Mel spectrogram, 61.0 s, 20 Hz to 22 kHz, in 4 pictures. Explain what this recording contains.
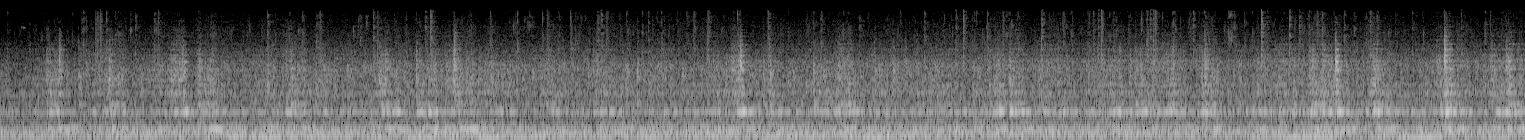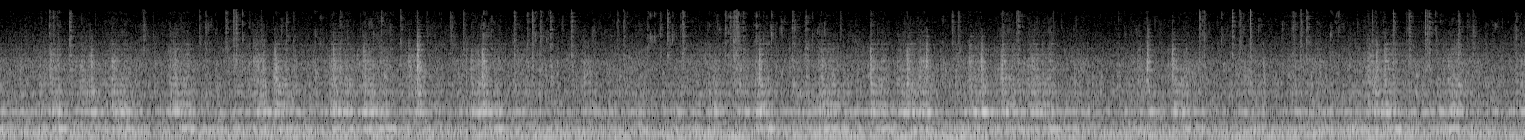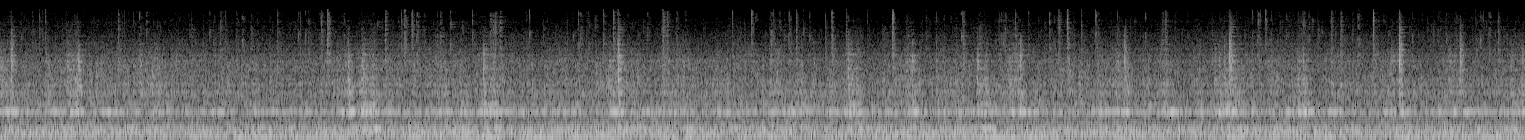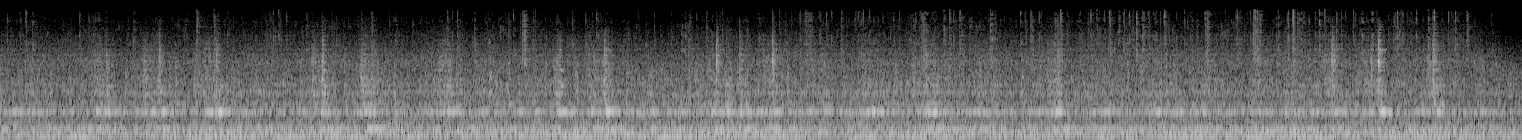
1 minute close-up recording of the pulling steel cable of the San Francisco cablecars.
Good for sound design.
Recorded on a Sound Devices 663, Sennheiser 8060 microphone.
